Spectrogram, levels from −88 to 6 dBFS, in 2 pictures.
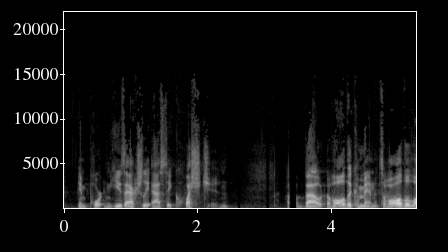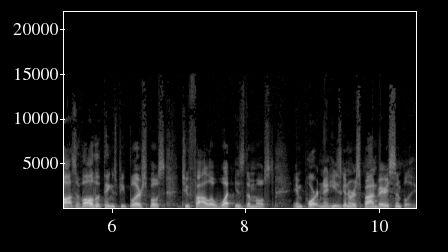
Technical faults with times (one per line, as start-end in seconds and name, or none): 2.11-3.52 repeated stalls (stutter)
5.99-6.65 jitter buffer speed-up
